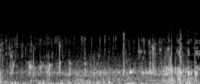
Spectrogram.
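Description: Water splashes at the surface.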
